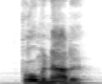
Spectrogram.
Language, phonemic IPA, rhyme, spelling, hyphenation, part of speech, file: Dutch, /ˌproː.məˈnaː.də/, -aːdə, promenade, pro‧me‧na‧de, noun, Nl-promenade.ogg
- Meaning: promenade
